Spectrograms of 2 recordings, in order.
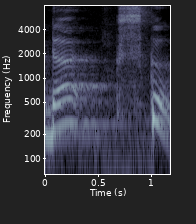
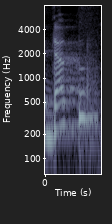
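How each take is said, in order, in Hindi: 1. अंतिम k से पहले s की ध्वनि आती है। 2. शब्द केवल k की ध्वनि से खत्म होता है। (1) "बहुत से बच्चे डस्क पढ़ देंगे, क्योंकि सी का साउंड सा पढ़ देंगे" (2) "सी के एक साथ आ जाए तो इसको हम क प्रोनाउंस करेंगे"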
